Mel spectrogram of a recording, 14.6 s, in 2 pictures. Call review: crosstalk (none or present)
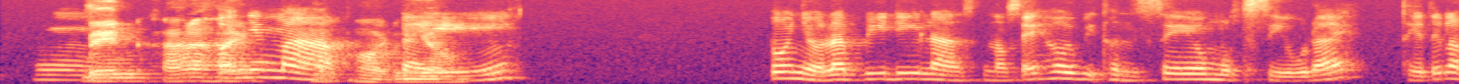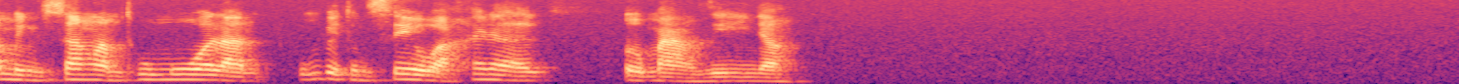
present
